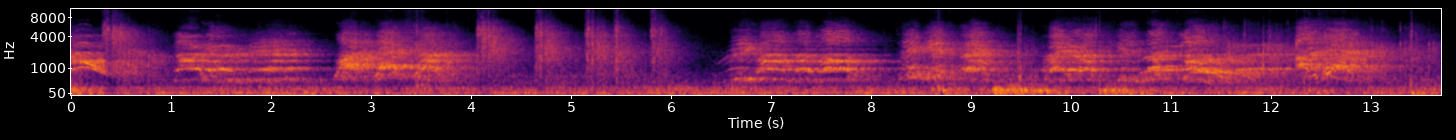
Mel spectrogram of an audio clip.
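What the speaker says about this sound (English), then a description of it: "Come on, crowd. Yell loud." A crowd at a 1999 competitive cheer finals yells and cheers in loud repeated bursts, mixed with rhythmic thumps and stomps from the routine.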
